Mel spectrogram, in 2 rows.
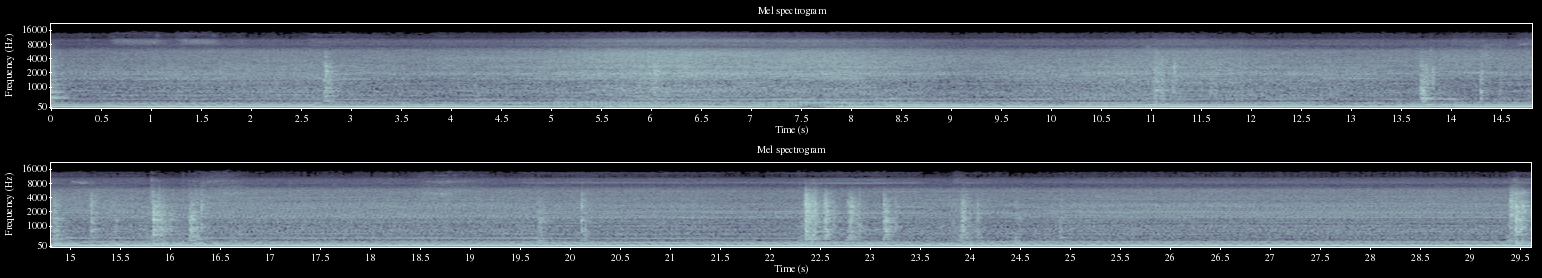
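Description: Case CX50B mini excavator's diesel engine running steadily with a deep hum while the boom, arm and swing are worked. A few short clanks come about halfway through and again a little later.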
